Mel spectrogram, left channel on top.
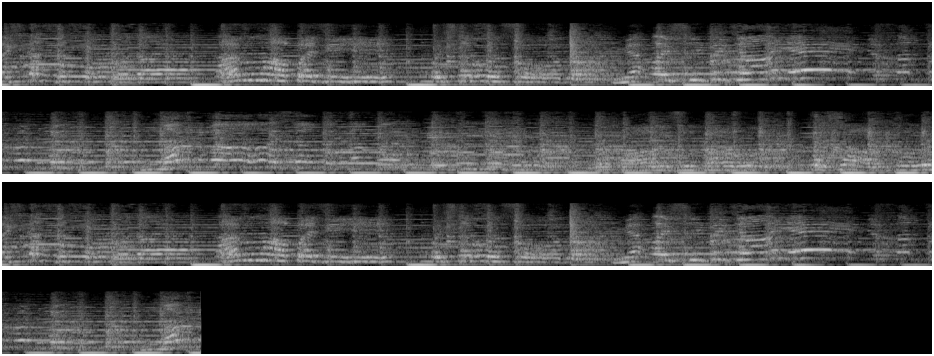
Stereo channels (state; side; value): drops out; right; at 11.3 s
